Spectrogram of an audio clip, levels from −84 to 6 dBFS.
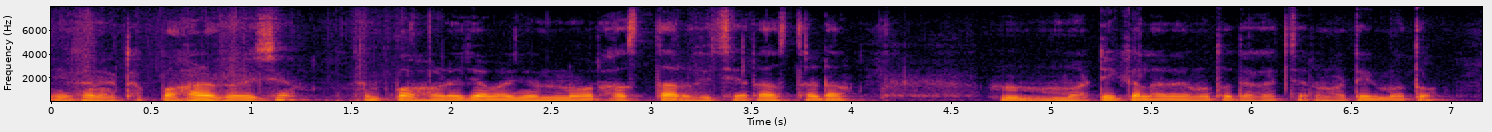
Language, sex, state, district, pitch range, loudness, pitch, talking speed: Bengali, male, Jharkhand, Sahebganj, 115-125 Hz, -21 LUFS, 120 Hz, 140 wpm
